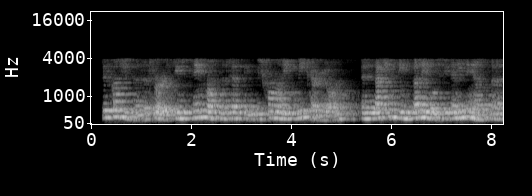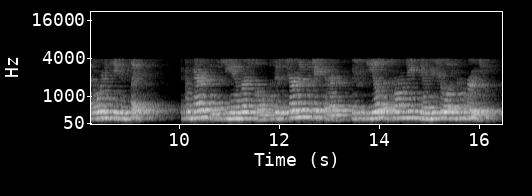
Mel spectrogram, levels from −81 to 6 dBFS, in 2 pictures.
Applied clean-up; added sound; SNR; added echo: none; none; none; reverberation time 1.2 s.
